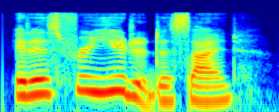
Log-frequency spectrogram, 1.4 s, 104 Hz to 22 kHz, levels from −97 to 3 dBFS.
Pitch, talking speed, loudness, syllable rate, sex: 230 Hz, 260 wpm, -16 LUFS, 6.8 syllables/s, female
